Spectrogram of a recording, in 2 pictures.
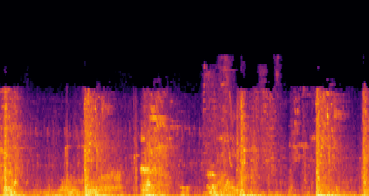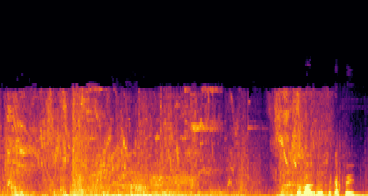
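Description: Weapons fire in rapid bursts with crackling energy blasts.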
